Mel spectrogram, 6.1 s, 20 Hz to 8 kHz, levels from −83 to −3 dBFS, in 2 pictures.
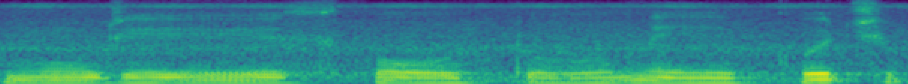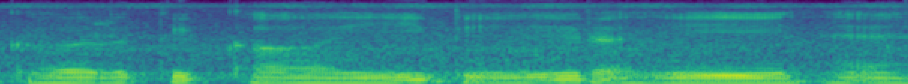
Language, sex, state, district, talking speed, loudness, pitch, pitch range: Hindi, male, Madhya Pradesh, Umaria, 100 wpm, -19 LUFS, 90 Hz, 85-95 Hz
